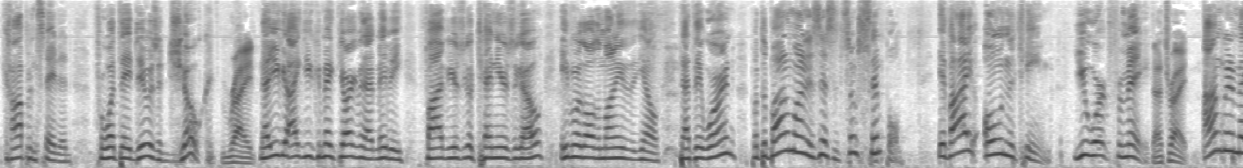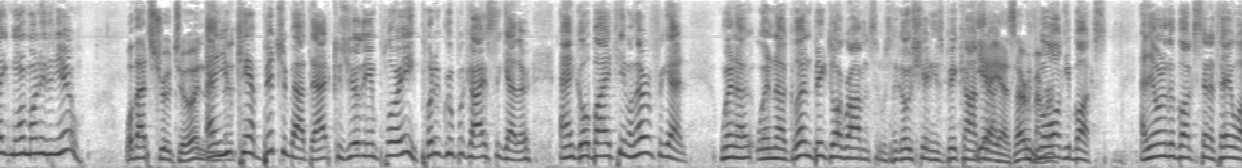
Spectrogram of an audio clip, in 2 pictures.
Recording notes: Live from the Mohegan Sun golf course. Open up their show live from the Mohegan Sun in Baltic CT.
